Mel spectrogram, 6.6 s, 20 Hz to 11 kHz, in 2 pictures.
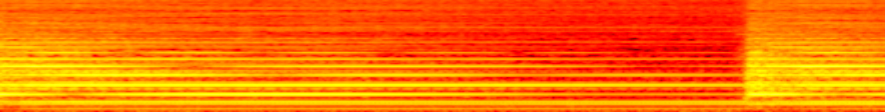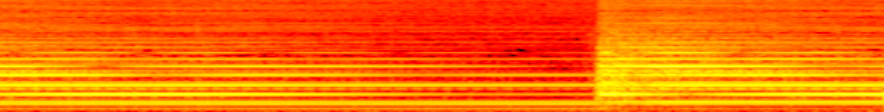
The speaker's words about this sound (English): Those are church bells, and the ringing of those bells, linked to the Catholic Angelus prayer, has long been a reminder of the devout religious beliefs of a nation where 85% of citizens self-identify as Roman Catholic.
